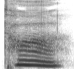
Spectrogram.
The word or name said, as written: taw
